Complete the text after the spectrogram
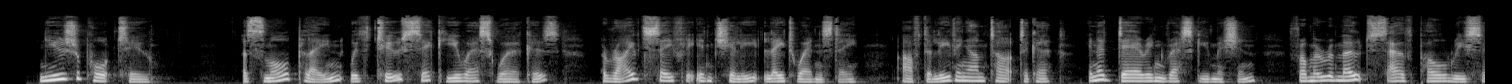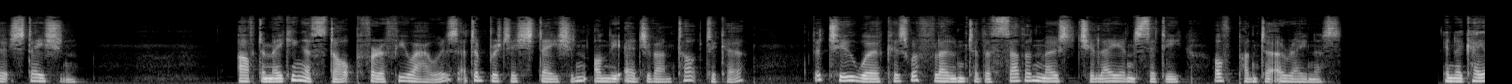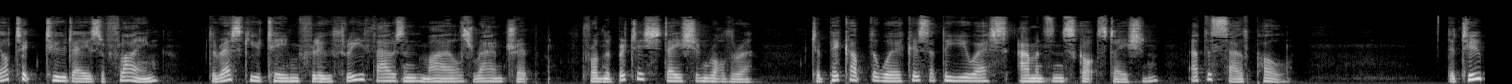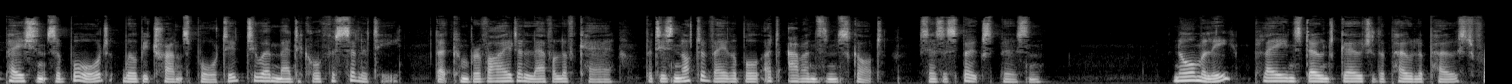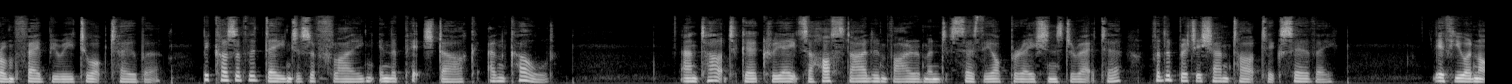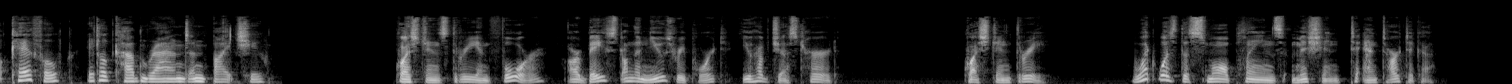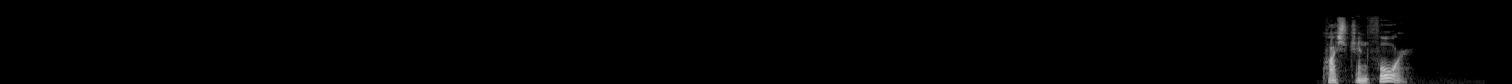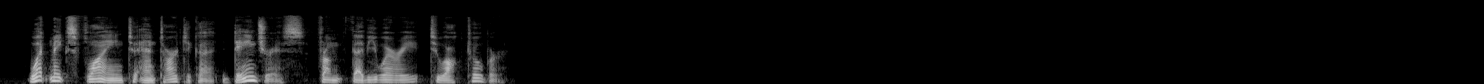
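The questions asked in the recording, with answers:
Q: What was the small plane's mission to Antarctica?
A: To rescue two sick US workers from the South Pole research station

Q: What makes flying to Antarctica dangerous from February to October?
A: The pitch dark and the cold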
